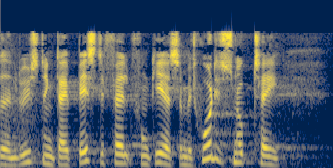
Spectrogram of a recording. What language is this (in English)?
Danish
